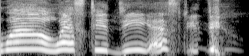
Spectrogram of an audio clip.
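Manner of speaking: high, drawn-out, stretched holler. Retelling a cartoon scene where Homer shouts mid-test: imitating Homer Simpson yelling. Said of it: "ele começa a gritar no meio da prova".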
